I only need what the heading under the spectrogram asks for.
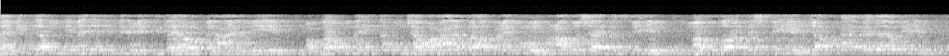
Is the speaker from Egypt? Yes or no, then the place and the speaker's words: yes; Egypt; اللهم اجعل بلدنا مصر أمنا أمانا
